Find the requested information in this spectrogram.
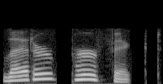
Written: letter-perfect

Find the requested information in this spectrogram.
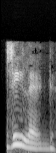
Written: zelig

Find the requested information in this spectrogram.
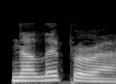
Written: nullipara

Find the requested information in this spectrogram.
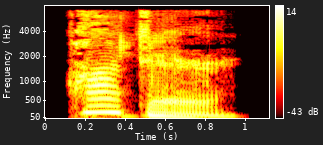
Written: hotter

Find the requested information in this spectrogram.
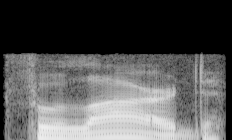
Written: foulard

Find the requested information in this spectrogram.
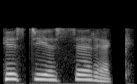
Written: histiocytic

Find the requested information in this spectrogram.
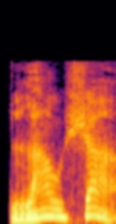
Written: lao she

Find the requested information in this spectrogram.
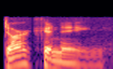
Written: darkening

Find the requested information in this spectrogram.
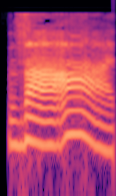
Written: vaad

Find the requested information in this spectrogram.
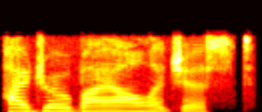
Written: hydrobiologist

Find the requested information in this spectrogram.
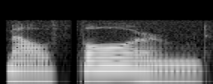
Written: malformed

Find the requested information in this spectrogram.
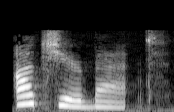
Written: ochirbat

